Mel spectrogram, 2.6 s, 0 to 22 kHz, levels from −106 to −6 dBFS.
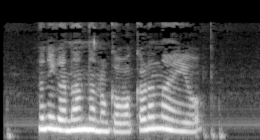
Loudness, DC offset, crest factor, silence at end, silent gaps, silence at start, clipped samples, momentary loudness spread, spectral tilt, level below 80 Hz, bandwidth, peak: -11 LUFS; under 0.1%; 12 dB; 0.6 s; none; 0.4 s; under 0.1%; 16 LU; -6 dB/octave; -60 dBFS; 11.5 kHz; 0 dBFS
